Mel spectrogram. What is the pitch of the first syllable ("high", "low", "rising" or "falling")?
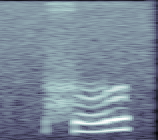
rising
